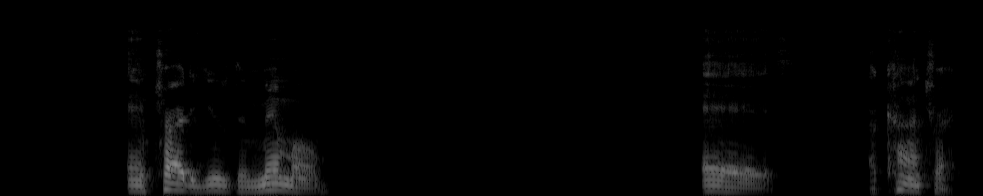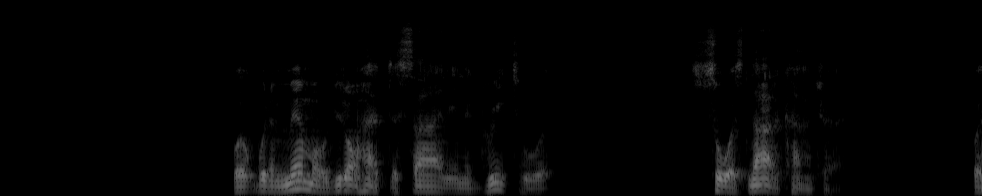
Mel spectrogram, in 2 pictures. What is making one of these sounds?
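A man speaks calmly into a nearby microphone, in short bursts with pauses.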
